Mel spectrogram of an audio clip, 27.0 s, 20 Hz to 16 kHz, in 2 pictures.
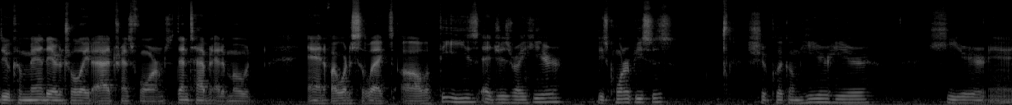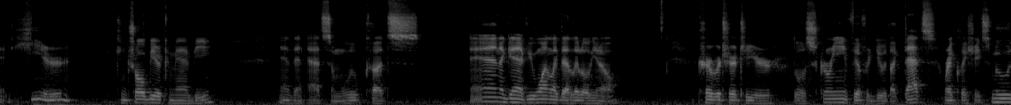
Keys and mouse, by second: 0.6 super+a, 2.3 Tab, 5.0 click, 5.9 click, 7.9 click, 10.1 shift+click, 11.8 shift+click, 13.7 shift+click, 15.4 super+b, 21.6 click, 23.2 Tab, 26.0 right click.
